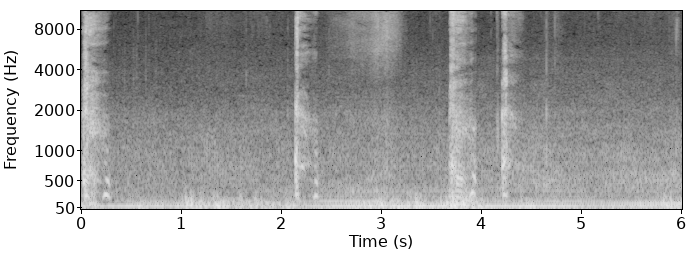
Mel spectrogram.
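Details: A sick young woman who woke up ill has a violent, persistent dry coughing fit in class: several harsh cough bursts over a steady low hum of room or vehicle noise.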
